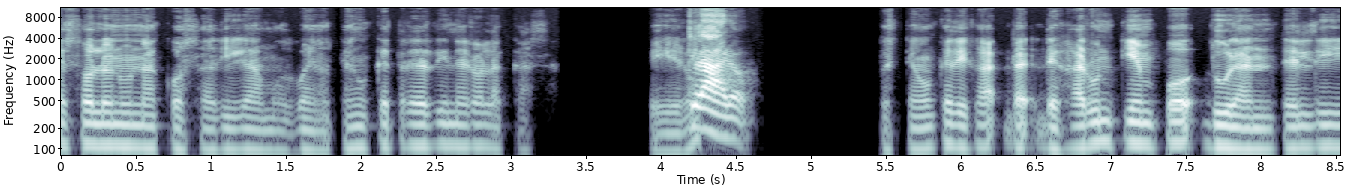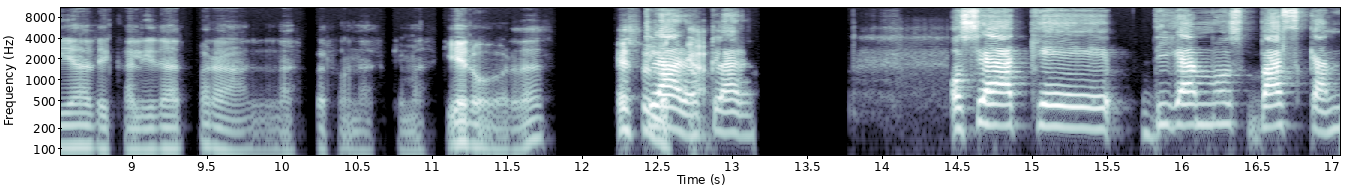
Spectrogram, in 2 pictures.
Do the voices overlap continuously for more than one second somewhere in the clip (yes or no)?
no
